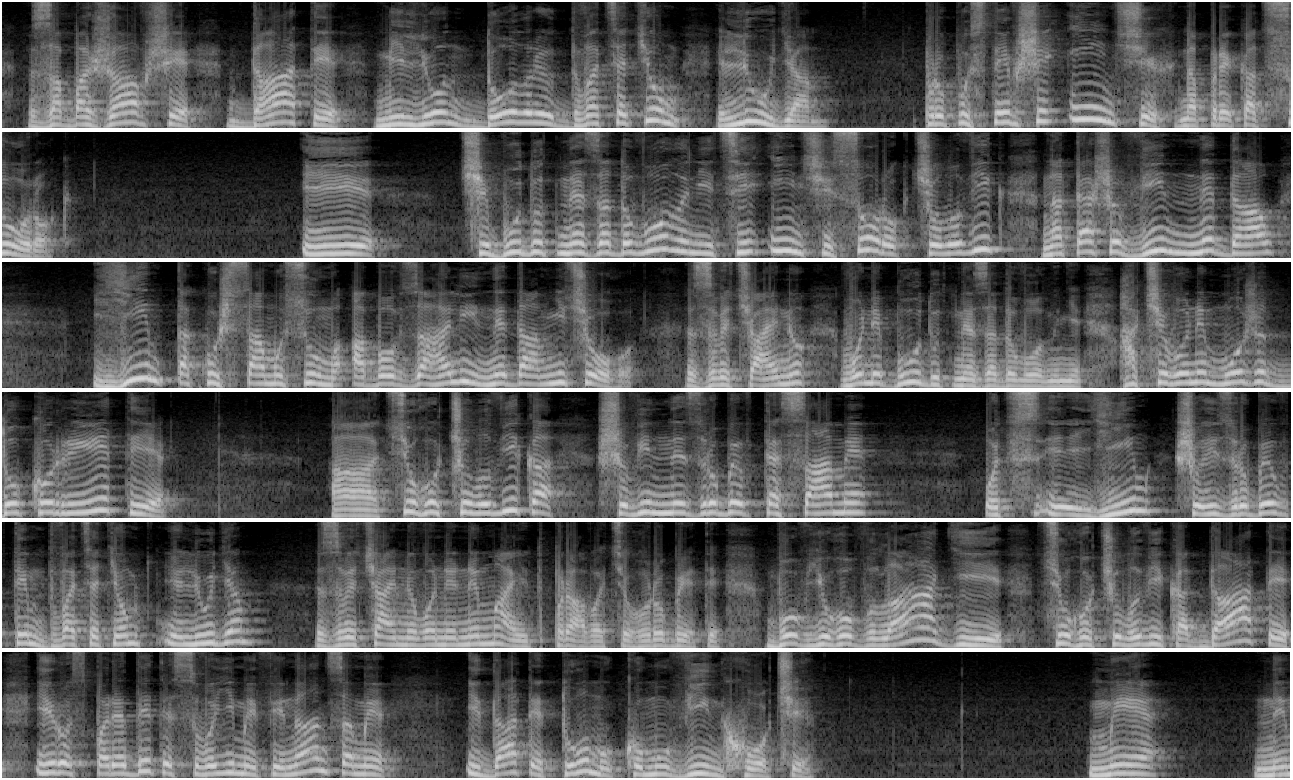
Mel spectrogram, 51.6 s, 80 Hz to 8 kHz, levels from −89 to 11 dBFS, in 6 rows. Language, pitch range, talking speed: Ukrainian, 160-215 Hz, 100 wpm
